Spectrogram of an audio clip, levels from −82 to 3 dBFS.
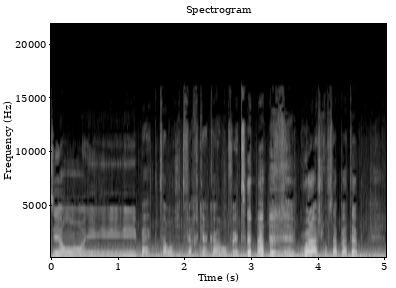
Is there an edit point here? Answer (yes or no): no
